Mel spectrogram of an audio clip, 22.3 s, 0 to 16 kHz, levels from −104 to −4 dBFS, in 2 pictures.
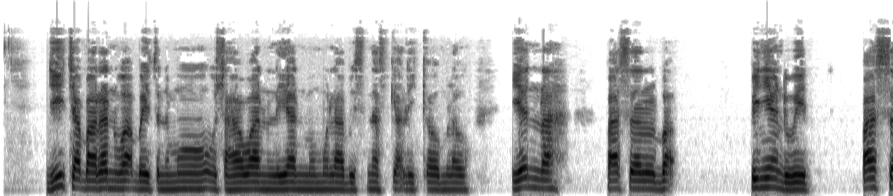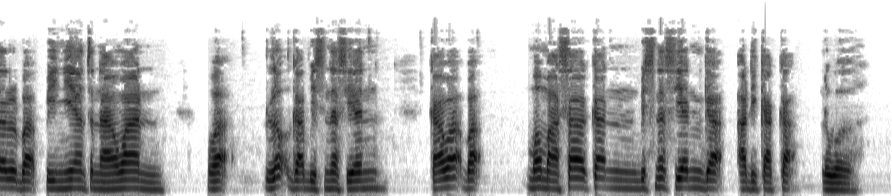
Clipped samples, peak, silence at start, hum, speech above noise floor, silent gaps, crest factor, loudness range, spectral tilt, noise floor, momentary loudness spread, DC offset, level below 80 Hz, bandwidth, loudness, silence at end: under 0.1%; 0 dBFS; 0.6 s; none; 68 dB; none; 14 dB; 3 LU; -4.5 dB/octave; -81 dBFS; 9 LU; under 0.1%; -60 dBFS; 9.4 kHz; -14 LUFS; 0.45 s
